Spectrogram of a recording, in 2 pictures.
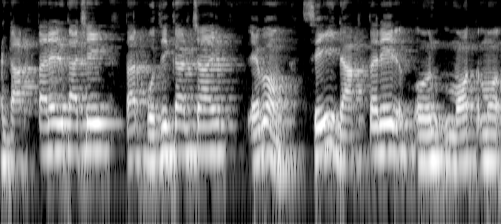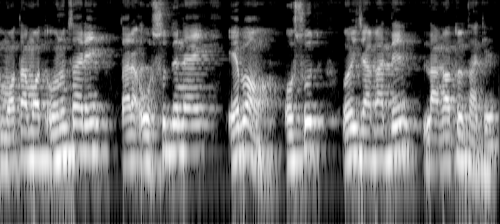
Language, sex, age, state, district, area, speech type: Bengali, male, 30-45, West Bengal, Purba Medinipur, rural, spontaneous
